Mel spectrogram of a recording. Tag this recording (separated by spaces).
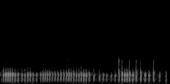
human tummy foley stomach stomach-grumble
